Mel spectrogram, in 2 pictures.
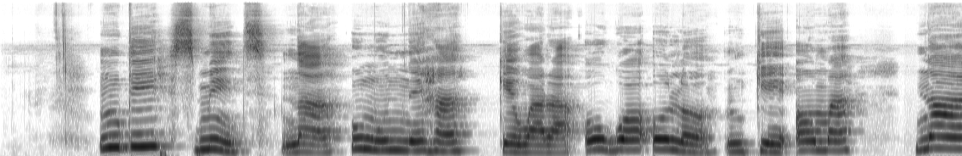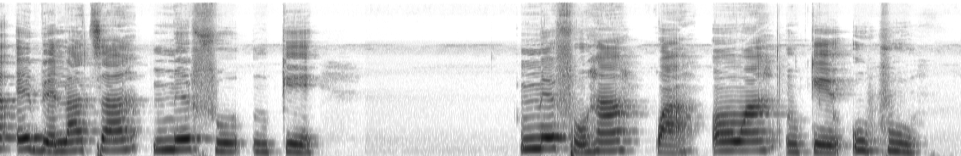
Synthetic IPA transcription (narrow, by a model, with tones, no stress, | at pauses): n̩˦dɪ˦smi˦˨tna˨u˦mu˨n̩˦ne˦ɦa˦ke˨wa˨ɾa˨ʊ˦ɡʷɔ˦ʔʊ˦lɔ˨ŋ̩˨ke˨ʔɔ˦ma˦ | na˨˦e˦be˨la˦ta˦f | m̩˦me˦fu˨ɦa˦kʷa˨ɔ˦ŋʷa˦ŋ̩˨ke˨u˦kʷu˦˨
